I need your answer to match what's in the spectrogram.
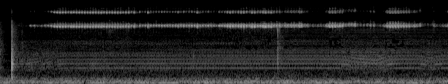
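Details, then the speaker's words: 1971 Philips Model 1530 cassette recorder running on carbon-zinc C cells: steady high whistle and faint rumble over the motor's run, motor noise coming through the speaker. "noisy motor got some oh some noise coming out of the speaker i think i think that's"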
